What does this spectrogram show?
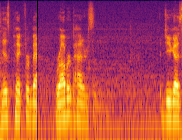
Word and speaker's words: Pattinson: Because Robert Pattinson, is it Pattinson or Patterson? It's Patton. Patton's son. Pat and his It's- son. Pat and his it's- son. Robert Pat's his son.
